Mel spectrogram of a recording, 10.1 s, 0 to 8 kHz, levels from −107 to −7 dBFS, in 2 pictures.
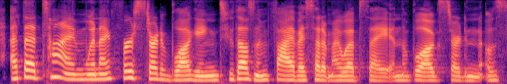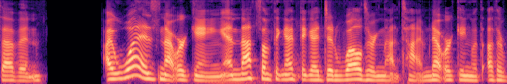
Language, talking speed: English, 220 wpm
